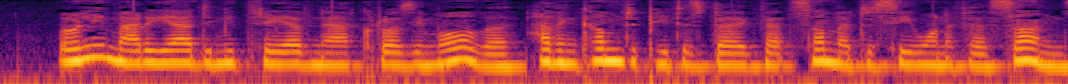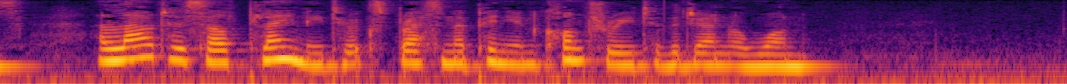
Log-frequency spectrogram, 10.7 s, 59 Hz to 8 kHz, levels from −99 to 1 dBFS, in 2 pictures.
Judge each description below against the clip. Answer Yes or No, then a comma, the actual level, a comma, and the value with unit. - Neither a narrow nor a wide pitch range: Yes, average, 3.6 semitones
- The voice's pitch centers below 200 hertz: Yes, high, 190 Hz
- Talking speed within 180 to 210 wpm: No, average, 165 wpm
